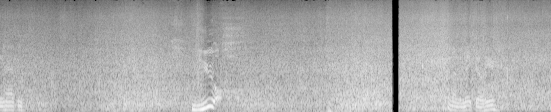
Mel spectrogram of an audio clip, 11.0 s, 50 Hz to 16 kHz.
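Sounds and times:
wind on microphone: 0.0 - 7.8
small waves on shore: 0.0 - 11.0.

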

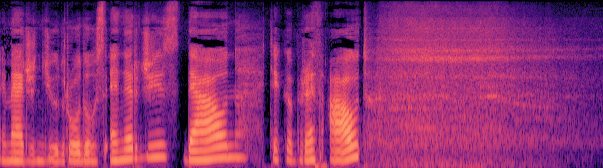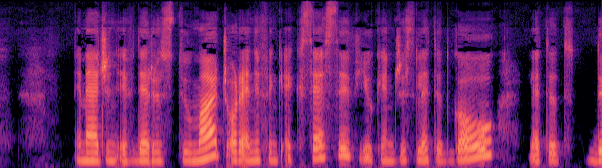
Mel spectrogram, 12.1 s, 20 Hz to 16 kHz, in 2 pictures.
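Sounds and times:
woman exhaling slowly: 3.7 - 6.1.

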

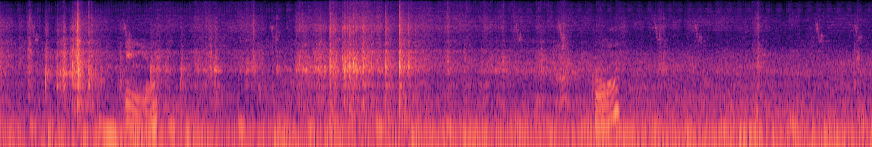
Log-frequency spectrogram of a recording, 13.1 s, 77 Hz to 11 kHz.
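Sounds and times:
rustling scrape of pad panel: 0.0 - 10.4.

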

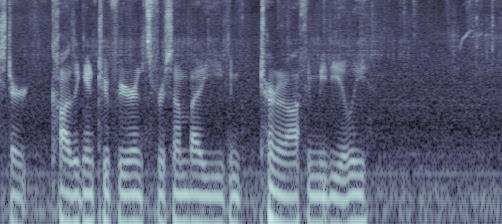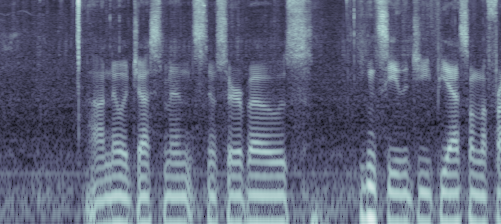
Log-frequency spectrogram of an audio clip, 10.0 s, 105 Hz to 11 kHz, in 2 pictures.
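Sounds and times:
faint steady hum: 0.0 - 10.0
soft low thump: 3.2 - 4.4, 8.1 - 8.4.

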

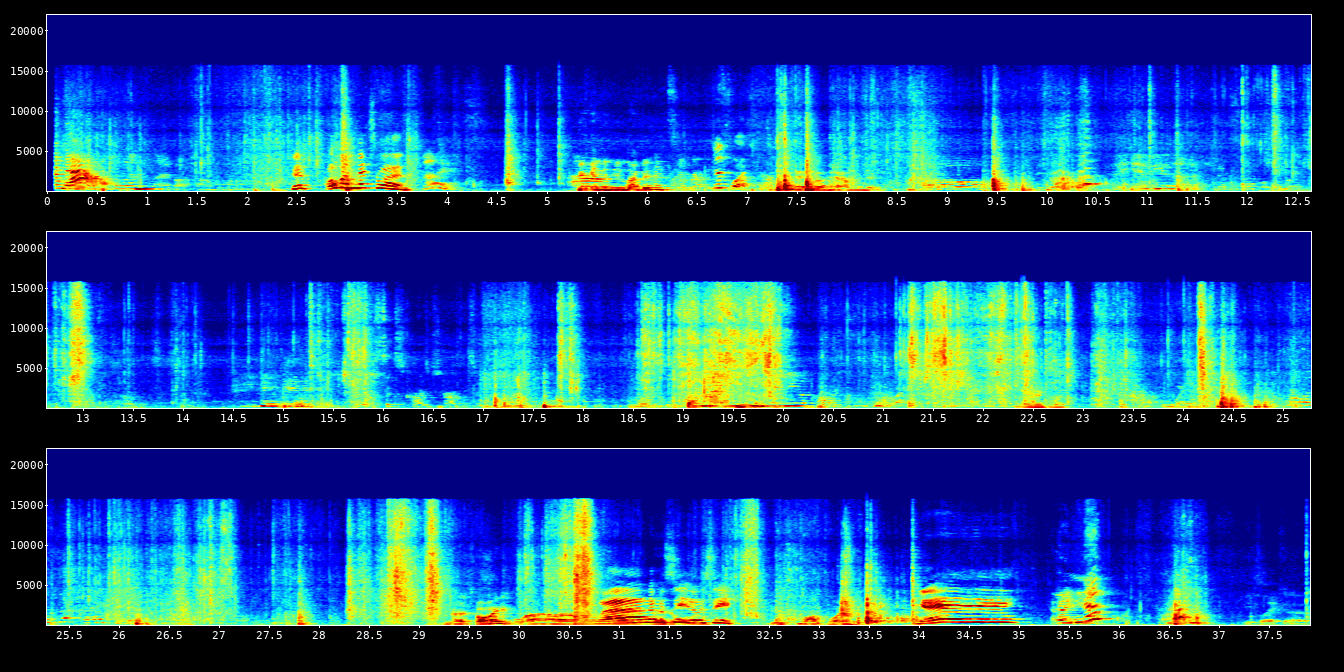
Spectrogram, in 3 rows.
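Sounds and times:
wrapping paper tearing and crinkling: 0.1 - 3.8, 9.9 - 14.4, 15.2 - 16.2, 17.0 - 31.1, 31.9 - 33.2.

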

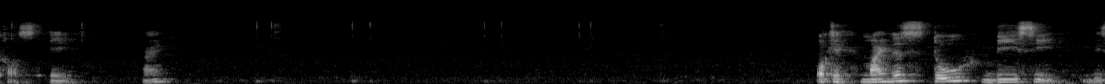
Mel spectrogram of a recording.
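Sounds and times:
computer mouse clicks: 2.5 - 2.9, 3.5 - 3.9, 4.8 - 5.2, 5.8 - 6.8.

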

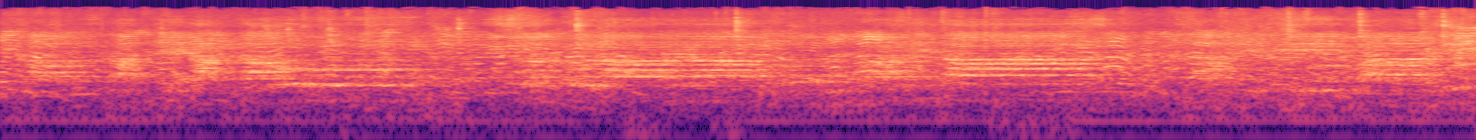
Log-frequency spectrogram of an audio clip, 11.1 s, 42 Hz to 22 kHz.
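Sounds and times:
boys' choir singing in unison: 0.0 - 11.0
crowd chatter: 0.0 - 11.0.

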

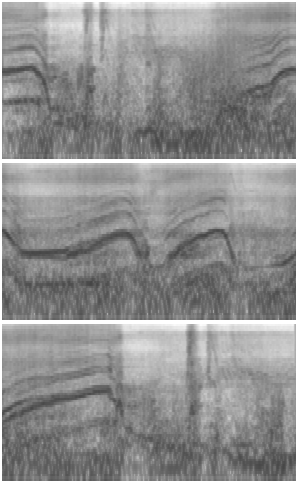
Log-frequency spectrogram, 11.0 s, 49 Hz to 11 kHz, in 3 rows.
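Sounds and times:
drone motors and propellers whining: 0.0 - 11.0
steady low rumble: 0.4 - 11.0.

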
